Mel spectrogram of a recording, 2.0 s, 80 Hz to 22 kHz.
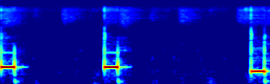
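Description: Yaesu DR-1X repeater's touchscreen key beeps, three short electronic beeps as on-screen buttons are tapped to cycle the TX squelch setting. The first two are at the same pitch, and the last, near the end, is a little lower.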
